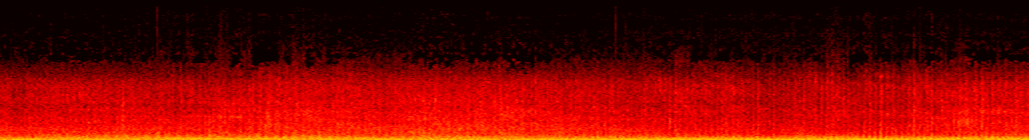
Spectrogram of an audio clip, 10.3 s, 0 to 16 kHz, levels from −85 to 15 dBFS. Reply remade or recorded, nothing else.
remade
